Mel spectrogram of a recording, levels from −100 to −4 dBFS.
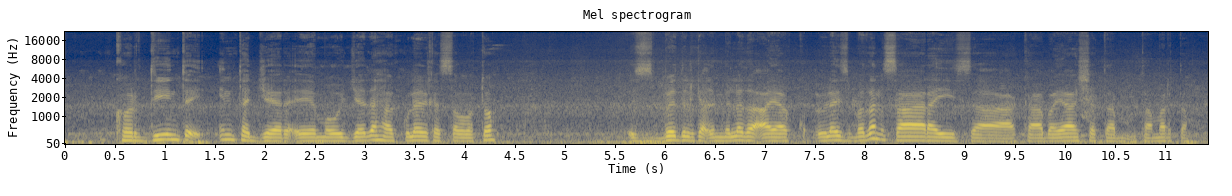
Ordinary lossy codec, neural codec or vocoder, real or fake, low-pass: none; none; real; none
